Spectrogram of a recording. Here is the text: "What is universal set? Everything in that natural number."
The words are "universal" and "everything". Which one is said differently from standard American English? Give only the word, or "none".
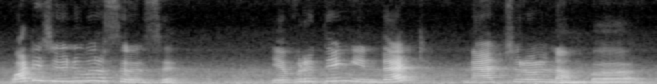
everything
